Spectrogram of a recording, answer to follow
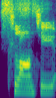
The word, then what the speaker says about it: Plauntie: i pronounce it as slanty i think of plant auntie and then like trying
